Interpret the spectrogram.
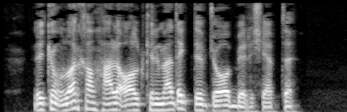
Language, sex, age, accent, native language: Uzbek, male, under 19, Samarqand, Uzbek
